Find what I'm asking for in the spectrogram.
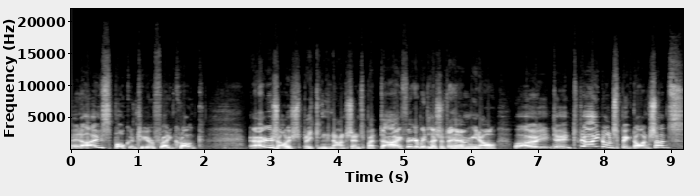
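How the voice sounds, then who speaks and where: A man uses a put-on character voice. It sits high in pitch for a man and moves at a moderate pace. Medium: actual play. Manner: cranky.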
